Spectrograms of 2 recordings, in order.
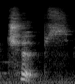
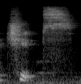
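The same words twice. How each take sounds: First: 'chips' drawn out as 'chups'; New Zealand 'chips'. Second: Said in the usual way. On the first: Shown as a demonstration. Host showing how New Zealanders go, 'chips' as chups. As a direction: say 'chips' with the Kiwi vowel, like chups. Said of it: "They go chips". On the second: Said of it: "they don't say chips".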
